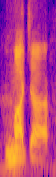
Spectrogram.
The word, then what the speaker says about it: Magyar: Sammy, si pronuncia Magyar. Ecco. Grazie, ciao. E io cosa ho detto invece? Non mi ricordo più. Magyar.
